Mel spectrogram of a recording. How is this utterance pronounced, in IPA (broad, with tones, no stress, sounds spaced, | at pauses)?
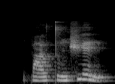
p ɑ˧˥ ʊ̯ t̪ ʊ˧˥ ŋ ɕ ɥ ɛ˥˩ n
